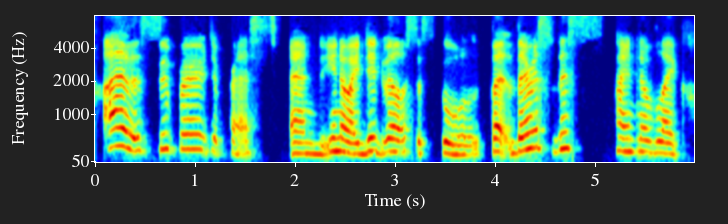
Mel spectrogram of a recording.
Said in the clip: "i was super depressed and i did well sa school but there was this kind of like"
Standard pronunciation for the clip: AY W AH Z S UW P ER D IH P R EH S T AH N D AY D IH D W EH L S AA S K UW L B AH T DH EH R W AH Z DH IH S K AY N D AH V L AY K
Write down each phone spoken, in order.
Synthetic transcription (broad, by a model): AY W AH Z S UW P ER D IH P R EH S T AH N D AY D IH D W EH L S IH S K UW L B AH T DH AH R W AH Z DH IH S K AY N D AH V L AY K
